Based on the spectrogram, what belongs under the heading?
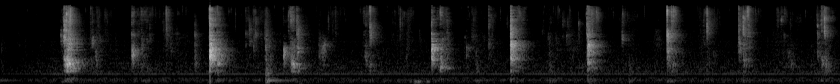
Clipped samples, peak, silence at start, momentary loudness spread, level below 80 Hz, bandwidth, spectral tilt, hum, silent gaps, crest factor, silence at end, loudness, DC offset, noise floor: under 0.1%; 0 dBFS; 0.6 s; 24 LU; -76 dBFS; 17 kHz; 2 dB/octave; 50 Hz at -70 dBFS; none; 32 dB; 0.05 s; -27 LUFS; under 0.1%; -59 dBFS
